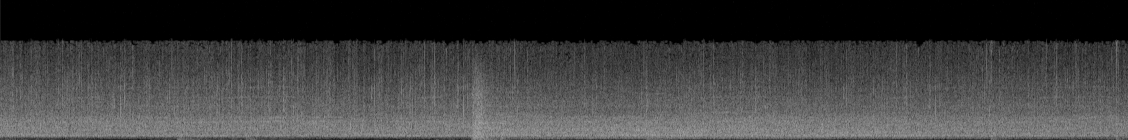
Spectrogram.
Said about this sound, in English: And Hogan slams him back down to the canvas.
